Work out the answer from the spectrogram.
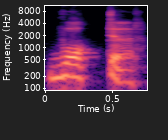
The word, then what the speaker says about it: Wachter: बच्चों, spelling WACHTER है, it's the name of the blacksmith, but The pronunciation is Wachter.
